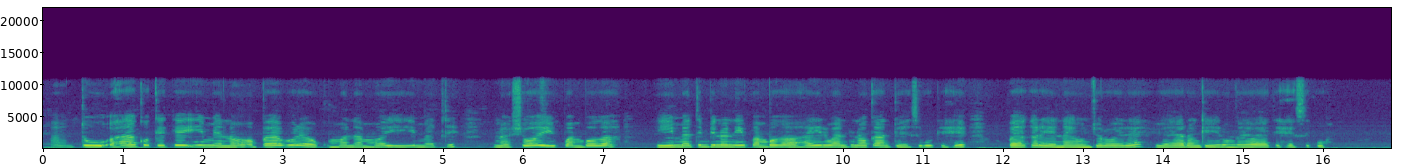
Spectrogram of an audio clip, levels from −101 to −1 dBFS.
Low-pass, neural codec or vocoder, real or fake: 10.8 kHz; none; real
